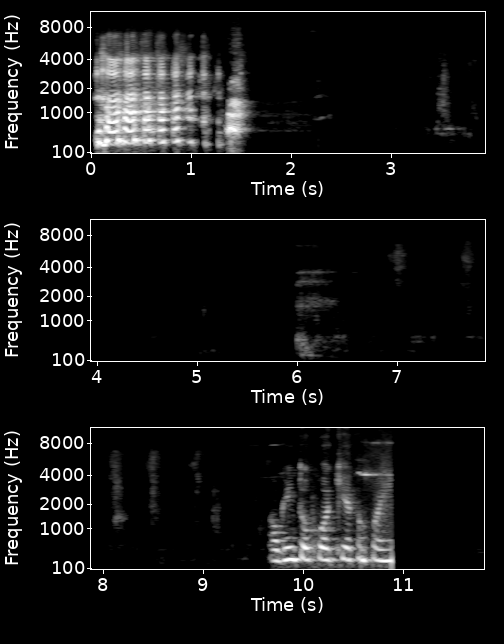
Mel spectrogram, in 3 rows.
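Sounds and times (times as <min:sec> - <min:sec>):
speech: 0:00.0 - 0:01.0, 0:09.8 - 0:10.9
laughter: 0:00.0 - 0:01.4
big dog barking: 0:01.3 - 0:01.7.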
